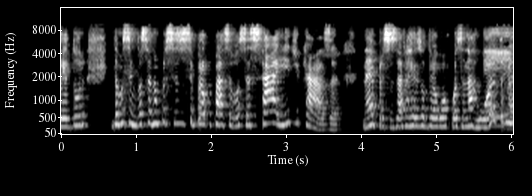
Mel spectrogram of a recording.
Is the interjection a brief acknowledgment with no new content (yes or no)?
yes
